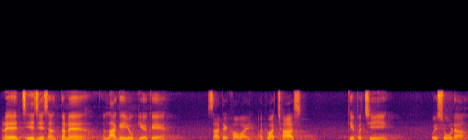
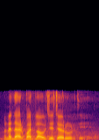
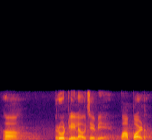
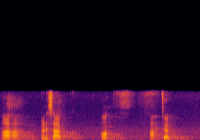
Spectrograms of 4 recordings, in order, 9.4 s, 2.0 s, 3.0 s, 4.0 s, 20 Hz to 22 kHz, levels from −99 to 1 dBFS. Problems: background sounds at intervals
